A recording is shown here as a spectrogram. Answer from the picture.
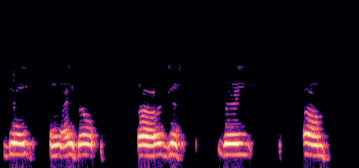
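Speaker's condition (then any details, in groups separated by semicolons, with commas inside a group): Cerebral palsy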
